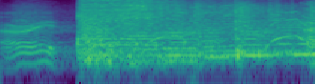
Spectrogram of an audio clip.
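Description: Phonk track with a brief vocal snippet, then about half a second in a sudden loud crash of shattering glass, a sound effect in the mix, with the beat and voices carrying on under it.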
